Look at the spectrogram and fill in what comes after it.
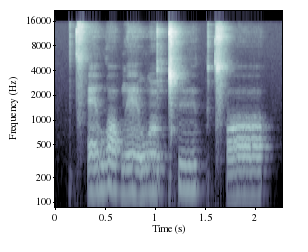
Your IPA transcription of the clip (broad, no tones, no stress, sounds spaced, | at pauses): t͡sʼ ɛ w ɔ b ɛ̃ː w ɔ̃ ǀʰ ʉː kʷ t͡sʼ ɔː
